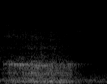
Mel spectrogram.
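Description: A low, rough, fluttering breath sound imitating a snore; snoring grows louder as the airway narrows.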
